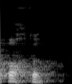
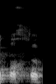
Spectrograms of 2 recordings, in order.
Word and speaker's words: پختو: مثال کے طور پہ یہ ایک لفظ پشتو اور پختو، ایک علاقے کے لوگ پشتو کہتے ہیں، دوسرے کے پختو کہتے ہیں۔ لفظ ایک ہی ہے،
